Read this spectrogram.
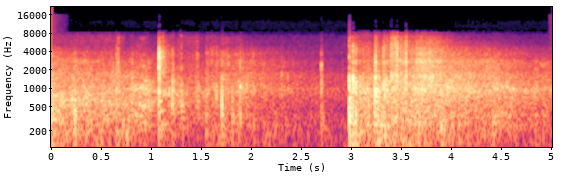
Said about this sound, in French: Mais c'est pas trop des pétards, c'est plutôt. Mais moi j'appelle ça des pétards, c'est plutôt des, minuscules explosions, mais c'est. Mais c'est. Ça fait beaucoup de bruit.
